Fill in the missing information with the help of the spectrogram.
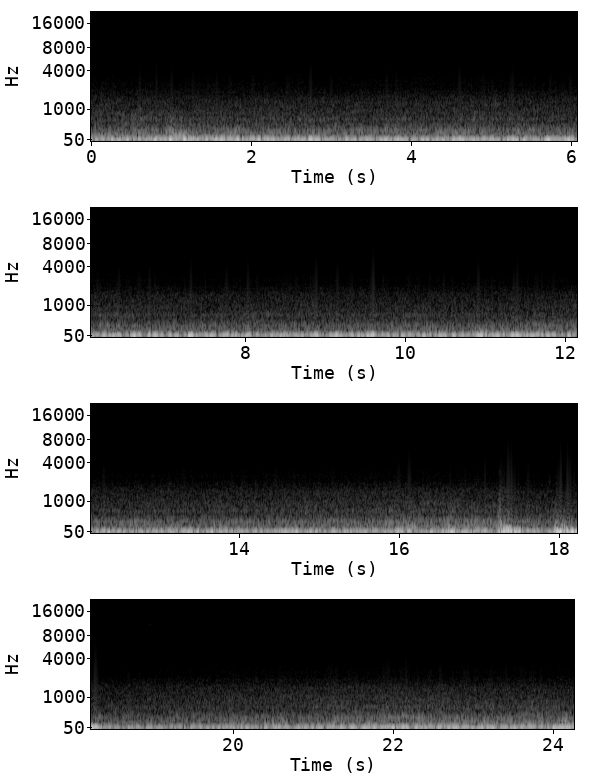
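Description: Steady low rumble of road and tyre noise from a car driving at highway speed, with two short louder thumps about three-quarters of the way through.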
